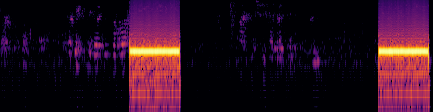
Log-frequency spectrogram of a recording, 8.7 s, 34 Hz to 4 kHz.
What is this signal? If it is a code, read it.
Ringback tone (China, 450 Hz), with speech.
